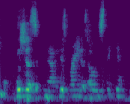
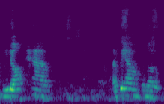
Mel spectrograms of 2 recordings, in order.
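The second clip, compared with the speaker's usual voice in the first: ordinary talk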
